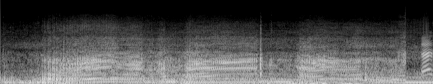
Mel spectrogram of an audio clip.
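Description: A Can-Am Outlander ATV engine revs hard while riding, close and loud, its pitch climbing and dropping in repeated surges with a brief knock partway through.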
